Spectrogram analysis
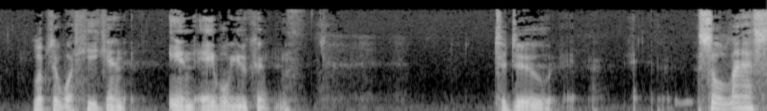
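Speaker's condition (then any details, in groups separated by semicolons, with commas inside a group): Stuttering; self-described stutterer; self-reported; prolonged sounds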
